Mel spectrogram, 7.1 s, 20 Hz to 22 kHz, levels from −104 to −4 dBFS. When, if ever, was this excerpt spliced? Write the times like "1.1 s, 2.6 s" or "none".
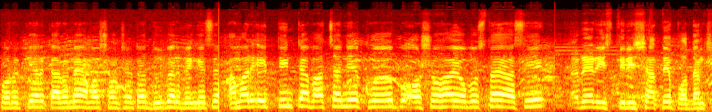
2.2 s, 5.6 s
